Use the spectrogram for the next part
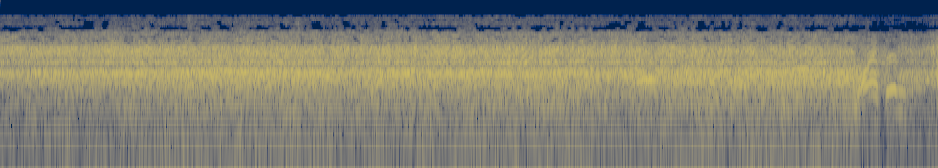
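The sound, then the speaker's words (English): A stadium crowd at a New York Yankees baseball game applauds and cheers batter John Lutz as he comes up, in a steady, dense roar that holds for several seconds, heard through a thin, muffled, radio-like band. “And here comes John Lutz, who draws a tremendous hand to the crowd.”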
